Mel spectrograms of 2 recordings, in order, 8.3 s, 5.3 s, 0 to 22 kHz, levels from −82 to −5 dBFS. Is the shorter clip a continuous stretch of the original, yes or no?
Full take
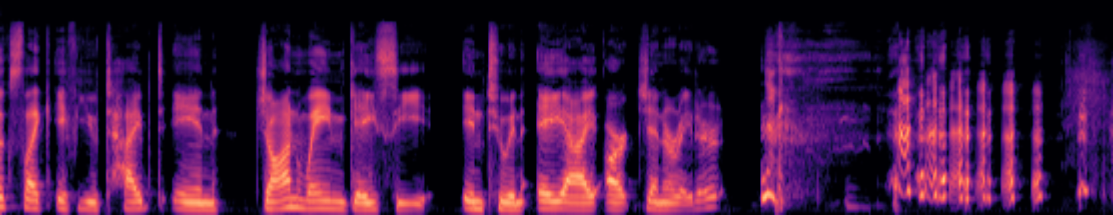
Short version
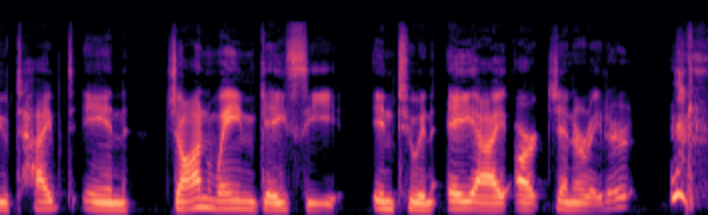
yes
